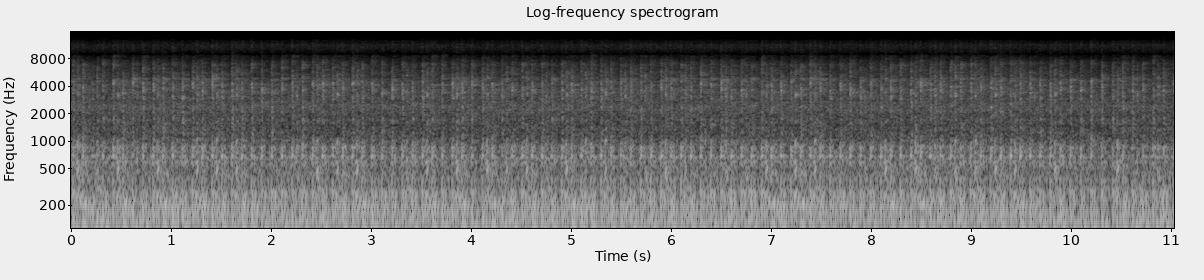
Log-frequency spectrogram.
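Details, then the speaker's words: Harley Softail V-twin idling just after pushrod work: faint quick tick over the lope; owner notes top-end noise may persist up to 20-plus miles after pushrod adjustment, cause not confirmed. "I feel like I can still hear it slightly. Um, however, since I just did the push rod, you know, they say that up to like 20 plus miles afterwards, you may get a little top end noise."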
